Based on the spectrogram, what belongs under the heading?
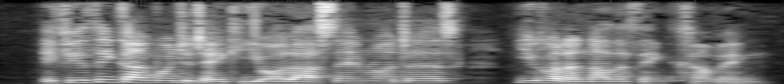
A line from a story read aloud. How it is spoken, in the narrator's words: says, as flatly as he can manage, when he just wants to smile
